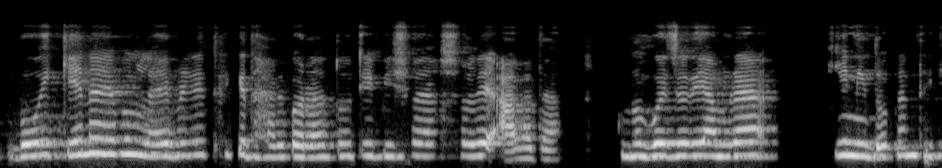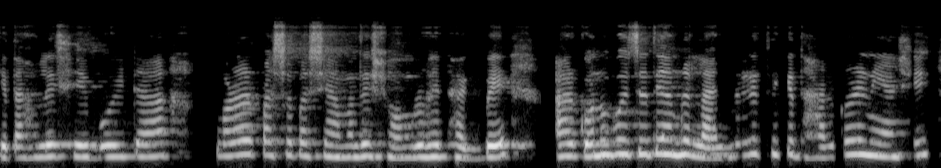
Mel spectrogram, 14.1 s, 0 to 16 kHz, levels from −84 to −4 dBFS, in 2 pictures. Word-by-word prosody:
বই 275 +2 +4
কেনা 305 +3 +4
এবং 315 0 +2
লাইব্রেরি 275 +2 -1
থেকে 295 -1 -5
ধার 245 +1 -4
করা 245 -1 +2
দুটি 270 0 -4
বিষয় 265 +1 -4
আসলে 270 0 0 0.2
আলাদা। 220 +1 -4 0.5
কোনো 260 -1 0
বই 275 - +7
যদি 275 0 +3
আমরা 270 +2 +2 0.6
কিনি 285 -1 +4
দোকান 280 +4 -1
থেকে 260 -2 -1
তাহলে 240 +2 0
সেই 255 -1 +2
বইটা 255 +1 0 0.5
পড়ার 280 +3 -1
পাশাপাশি 285 -2 -2
আমাদের 250 +2 -1
সংগ্রহে 245 +2 +1
থাকবে, 235 +1 +3 0.5
আর 270 - +2
কোনো 265 +2 +5
বই 315 0 +2
যদি 315 +1 0
আমরা 300 +1 +4
লাইব্রেরি 250 +7 -3
থেকে 305 0 -4
ধার 235 +1 -7
করে 305 +1 +1
নিয়ে 270 -2 0
আসি 270 +3 -7
270 Hz, 155 wpm, -24 LUFS, 250-285 Hz, 0.6 s, বই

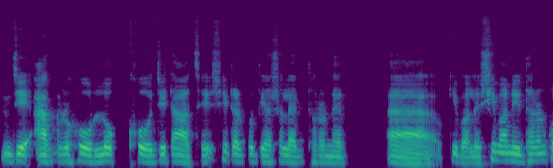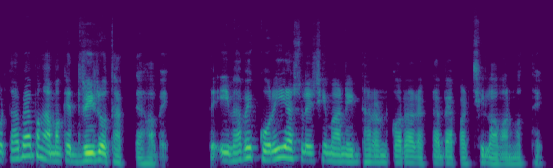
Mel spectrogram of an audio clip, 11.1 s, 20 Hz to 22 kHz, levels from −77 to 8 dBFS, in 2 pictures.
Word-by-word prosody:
যে 135 - +6 0.2
আগ্রহ, 130 0 -3 0.3
লক্ষ্য 135 - -1 0.2
যেটা 130 -1 0
আছে 120 - -10
সেটার 140 -6 -3
প্রতি 130 -1 -4
আসলে 125 +1 -3
এক 110 - -14
ধরনের 110 -2 -5 0.5
আ - - +3 0.5
কি - - -7
বলে? 105 0 -2
সীমা 150 -2 0
নির্ধারণ 135 +2 -1
করতে 155 +3 -4
হবে 185 - +2
এবং 225 -1 -1
আমাকে 140 +1 +1
দৃঢ় 145 +2 +9
থাকতে 95 -3 -7
হবে। - - -8 0.4
তো - - -4
এইভাবে 150 +7 +3
করেই 175 +6 +6
আসলে 155 -5 -1
সীমা 140 -4 -1
নির্ধারণ 120 -1 -4
করার 115 -1 -1
একটা 105 +3 -7
ব্যাপার 100 -2 -4
ছিল 125 - -5
আমার 90 - -6
মধ্যে। 95 +1 -13
130 Hz, 185 wpm, -22 LUFS, 115-145 Hz, 0.5 s, দৃঢ়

